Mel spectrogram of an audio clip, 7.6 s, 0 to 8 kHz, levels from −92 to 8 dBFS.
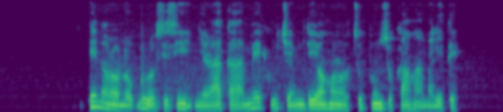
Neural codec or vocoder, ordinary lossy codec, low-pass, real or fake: none; none; 7.2 kHz; real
